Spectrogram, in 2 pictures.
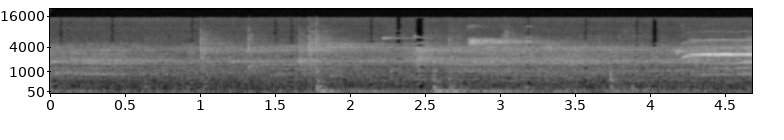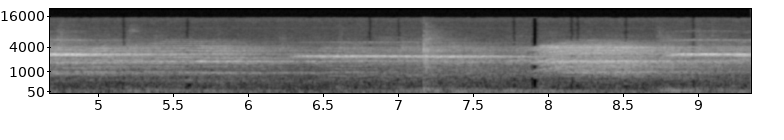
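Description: Volleyball rally on an indoor hardwood court: a few sharp hits of the ball echo in the hall, and over them come long, steady high-pitched tones. A short burst of noise follows near the end.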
